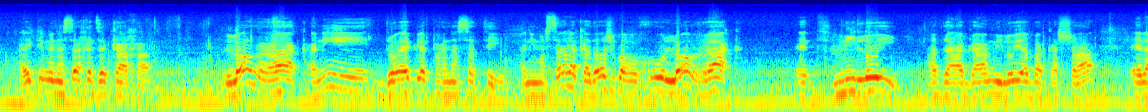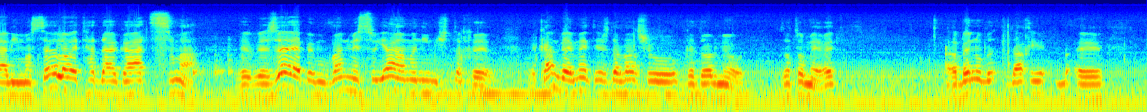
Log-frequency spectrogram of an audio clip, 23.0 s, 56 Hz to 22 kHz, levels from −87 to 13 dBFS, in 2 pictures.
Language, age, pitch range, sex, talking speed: Hebrew, 40-59, 100-160 Hz, male, 120 wpm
